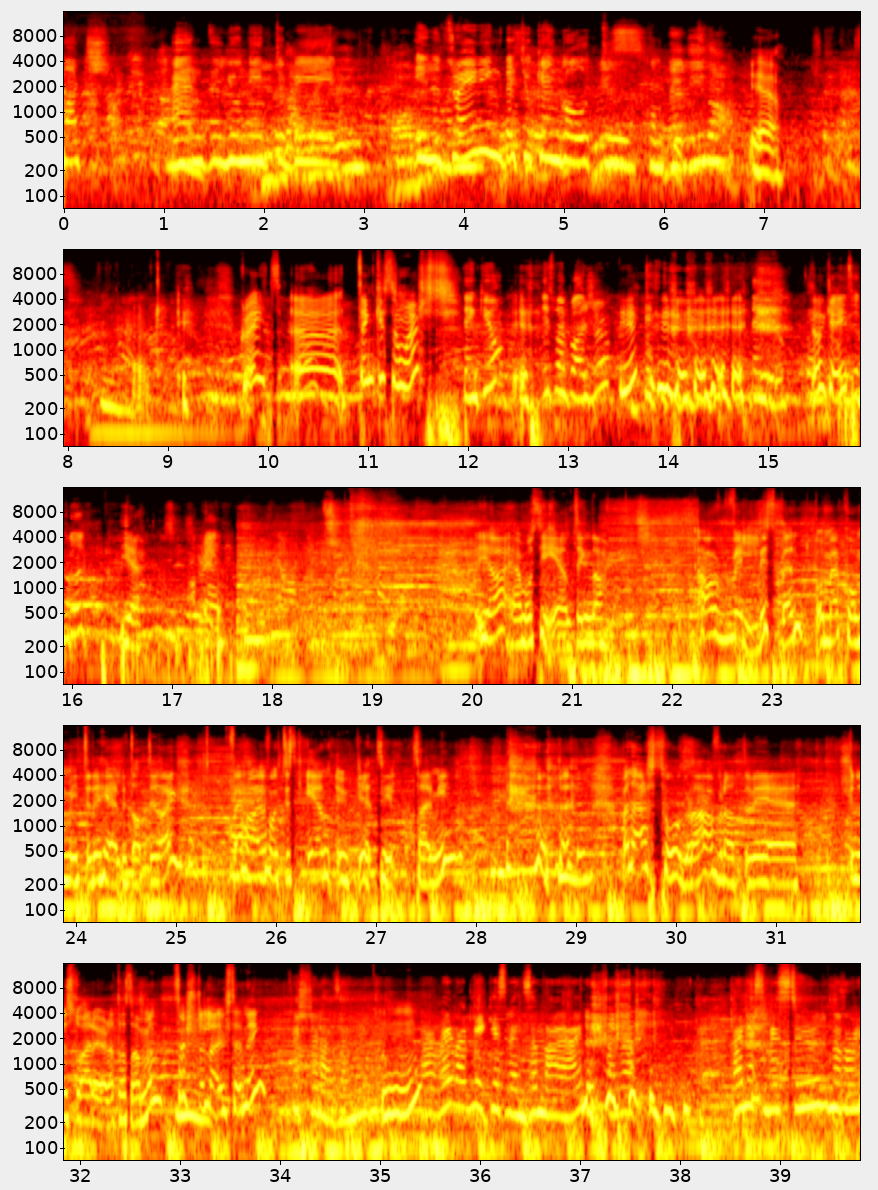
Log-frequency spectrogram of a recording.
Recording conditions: busy venue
